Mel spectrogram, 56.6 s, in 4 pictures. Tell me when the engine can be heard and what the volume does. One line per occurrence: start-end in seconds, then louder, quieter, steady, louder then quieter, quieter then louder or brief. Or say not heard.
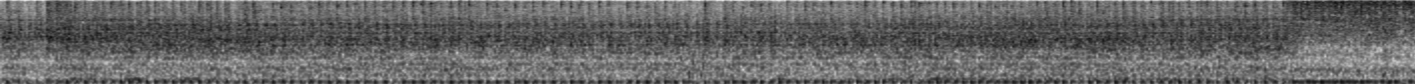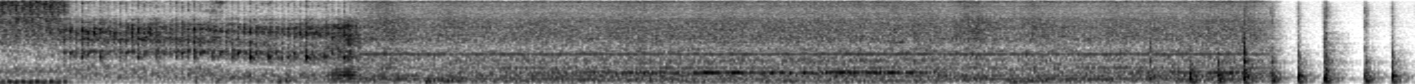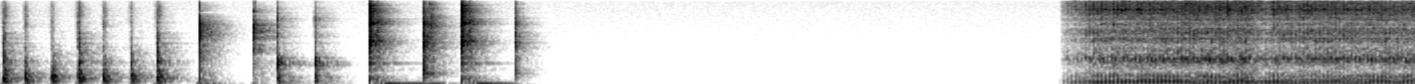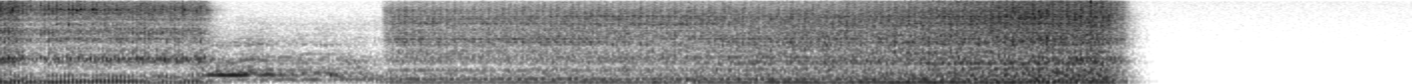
0.0-26.9 steady
38.9-53.8 quieter then louder.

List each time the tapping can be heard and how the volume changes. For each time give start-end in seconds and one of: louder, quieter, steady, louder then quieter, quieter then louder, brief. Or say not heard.
25.6-33.5 steady.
